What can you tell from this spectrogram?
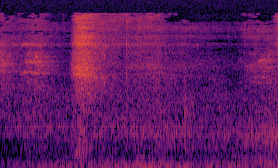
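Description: Near silence: faint room tone, with one soft, brief rustle about half a second in.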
